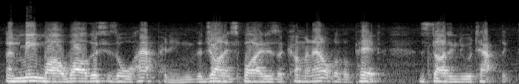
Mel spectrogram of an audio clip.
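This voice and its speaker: A fast-talking man with a steady, medium-pitched voice casually recaps a tabletop session as its game master. Unscripted, he rambles while fitting the story together, recorded through a dull lo-fi microphone with faint noise.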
